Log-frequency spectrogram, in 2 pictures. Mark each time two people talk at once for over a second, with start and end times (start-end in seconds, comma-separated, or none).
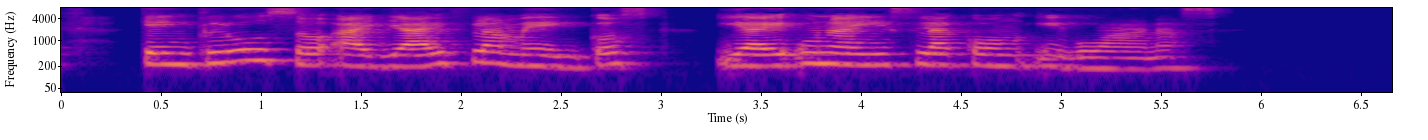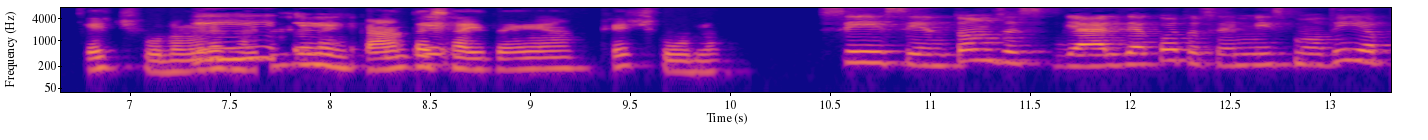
7.3-8.8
